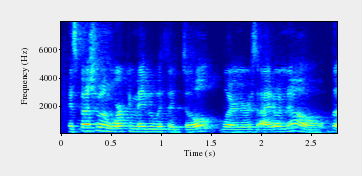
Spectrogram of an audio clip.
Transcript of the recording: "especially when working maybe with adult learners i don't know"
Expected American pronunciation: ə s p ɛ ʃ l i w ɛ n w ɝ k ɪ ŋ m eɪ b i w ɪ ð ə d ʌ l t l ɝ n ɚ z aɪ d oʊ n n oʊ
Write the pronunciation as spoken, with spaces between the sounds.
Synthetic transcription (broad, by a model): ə s p ɛ ʃ l i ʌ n w ɝ k ɪ ŋ m eɪ b i w ɪ ð ə d ʌ l t l ɝ n ɚ z aɪ d oʊ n n oʊ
